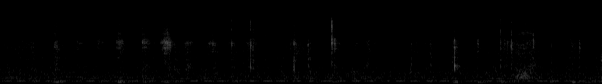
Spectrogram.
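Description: Near silence, with a few faint, scattered scrapes and clicks of a plastic card being worked under a phone's glass back cover to cut its adhesive.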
